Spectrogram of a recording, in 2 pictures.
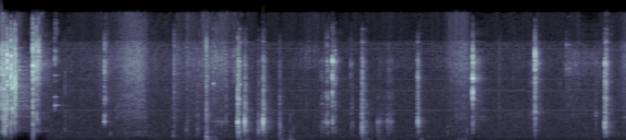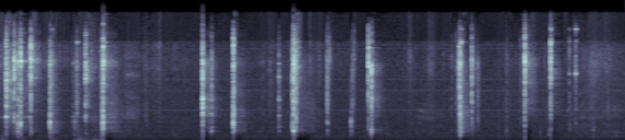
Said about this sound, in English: let's do a test fire of the gun with a few mags that I have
